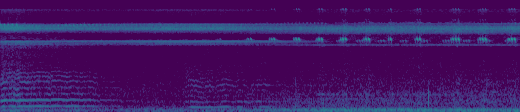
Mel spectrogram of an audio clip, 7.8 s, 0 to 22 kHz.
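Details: Honey bees foraging on goldenrod on September 11, 2022: a low droning wing buzz with stacked overtones sweeps past twice in the first four seconds, over a steady shrill insect chorus and rapid pulsed chirping.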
